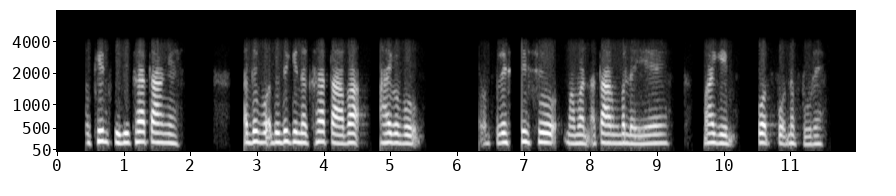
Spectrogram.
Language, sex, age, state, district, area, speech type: Manipuri, female, 45-60, Manipur, Ukhrul, rural, conversation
